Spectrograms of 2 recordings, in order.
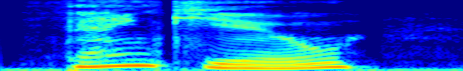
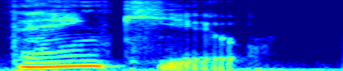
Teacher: use a rising intonation to sound friendly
